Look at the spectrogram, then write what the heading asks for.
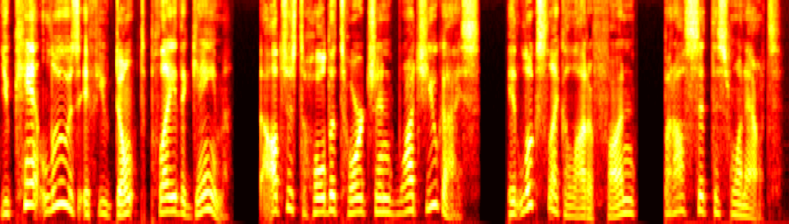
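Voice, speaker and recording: A man's voice: high voice, big pitch swings, normal speed, no echo, studio quality. An actor playing a brooding, lovesick young nobleman in an audio drama, earnest and reluctant. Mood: gloomy.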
